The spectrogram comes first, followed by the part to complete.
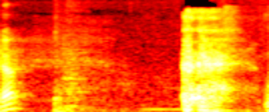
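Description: A person clearing their throat: one short, rough burst about one and a half seconds in, after a brief pause in the talk.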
